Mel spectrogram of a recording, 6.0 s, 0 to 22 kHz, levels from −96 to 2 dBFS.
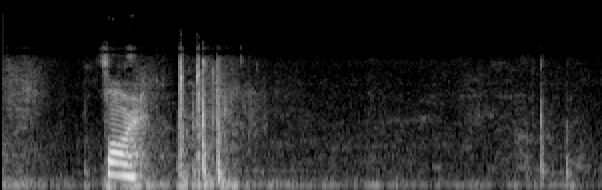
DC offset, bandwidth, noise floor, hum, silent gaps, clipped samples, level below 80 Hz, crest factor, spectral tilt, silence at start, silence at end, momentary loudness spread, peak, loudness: under 0.1%; 9 kHz; -59 dBFS; none; none; under 0.1%; -44 dBFS; 22 dB; -5 dB/octave; 1.05 s; 3.65 s; 30 LU; -2 dBFS; -18 LUFS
